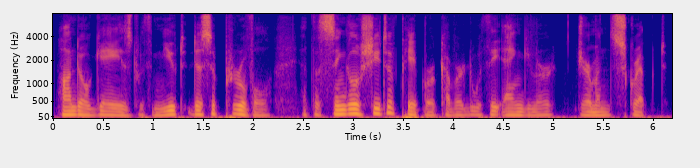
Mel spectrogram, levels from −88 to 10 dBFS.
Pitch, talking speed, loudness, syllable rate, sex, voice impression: 100 Hz, 165 wpm, -21 LUFS, 5.0 syllables/s, male, masculine, adult-like, slightly fluent, cool, slightly intellectual, slightly sweet, slightly kind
